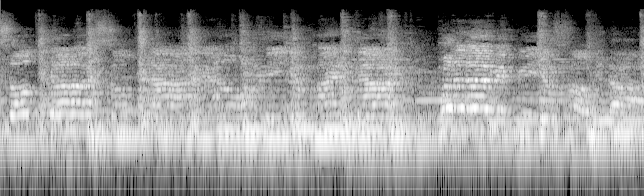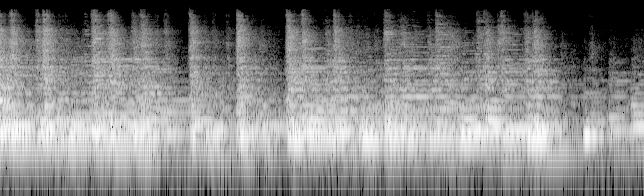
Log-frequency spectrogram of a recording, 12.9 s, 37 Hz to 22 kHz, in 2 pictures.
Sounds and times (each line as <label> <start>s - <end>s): unknown folkie giving a concert 0.0s - 12.8s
